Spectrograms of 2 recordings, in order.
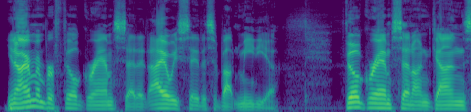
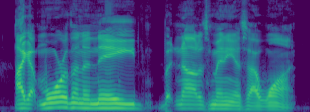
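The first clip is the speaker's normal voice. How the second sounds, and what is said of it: Impression of Phil Graham. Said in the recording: “Not a bad Phil Graham impersonation.”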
